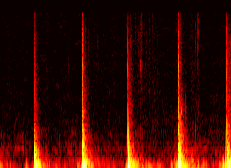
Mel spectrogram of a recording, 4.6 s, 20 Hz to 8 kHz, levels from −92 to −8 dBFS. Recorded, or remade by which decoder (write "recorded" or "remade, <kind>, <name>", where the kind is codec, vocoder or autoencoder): recorded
